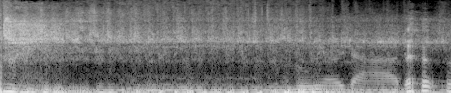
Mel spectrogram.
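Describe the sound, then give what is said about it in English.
A bottle spinning on the floor during a game of spin the bottle, giving a continuous rattling, rumbling whir with a fast, uneven rhythm, while people talk over it. “You gotta wait till it spins again. There's rules to this aisle. So let's spin the bottle.”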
